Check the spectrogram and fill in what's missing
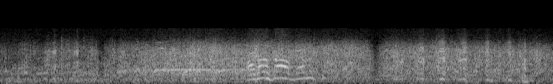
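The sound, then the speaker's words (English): Sustained audience applause, a dense crackle of many hands clapping that swells and holds steady, with a few voices and faint laughter rising briefly through the noise. “Were those all Democrats that applauded?”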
